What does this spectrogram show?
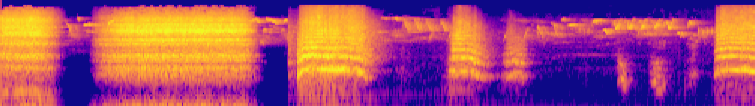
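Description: A string of separate animal calls: two rough, noisy calls, the second about two seconds long, then a pitched call about four seconds in, then shorter calls falling in pitch and a few faint chirps.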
